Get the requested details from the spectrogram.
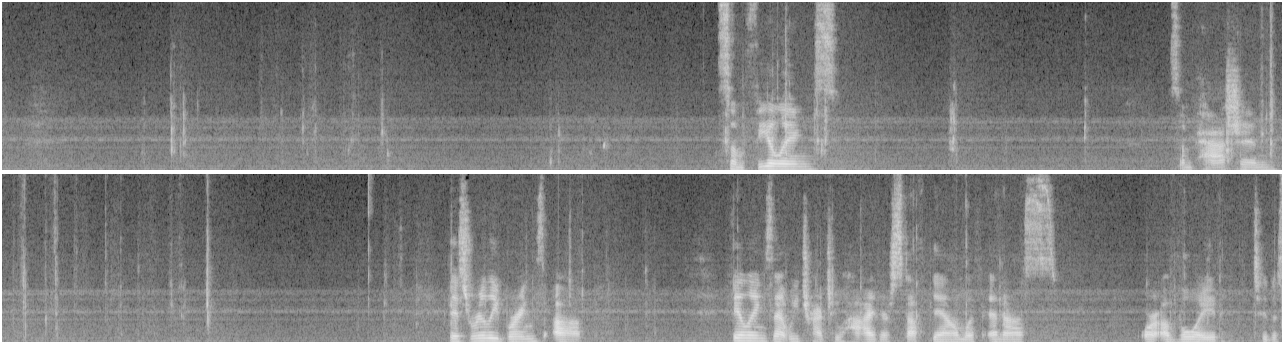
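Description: Playing cards riffle and slide softly as they are shuffled.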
